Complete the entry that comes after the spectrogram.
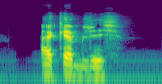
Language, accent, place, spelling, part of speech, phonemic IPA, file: French, France, Lyon, accablée, verb, /a.ka.ble/, LL-Q150 (fra)-accablée.wav
- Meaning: feminine singular of accablé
